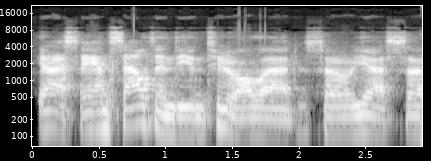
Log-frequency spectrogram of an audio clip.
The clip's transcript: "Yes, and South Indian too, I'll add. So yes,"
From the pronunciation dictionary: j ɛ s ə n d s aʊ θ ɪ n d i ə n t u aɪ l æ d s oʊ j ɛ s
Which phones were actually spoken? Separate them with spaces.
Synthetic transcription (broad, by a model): j ɛ s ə n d s aʊ θ ɪ n d i ə n t u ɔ l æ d s oʊ j ɛ s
